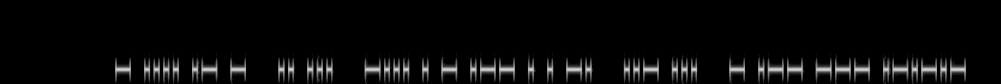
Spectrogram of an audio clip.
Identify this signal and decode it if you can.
Morse code, heard as a keyed tone, about 25 wpm, 700 Hz. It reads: THAT IS BETWEEN US TWO.
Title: Sentences from Top 1000 Words - Review Part 1 - 25wpm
